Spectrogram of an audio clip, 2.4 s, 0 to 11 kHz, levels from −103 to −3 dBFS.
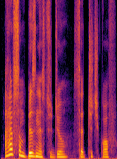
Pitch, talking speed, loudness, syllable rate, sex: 210 Hz, 205 wpm, -21 LUFS, 5.8 syllables/s, female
